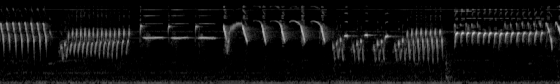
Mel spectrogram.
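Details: Canary singing a varied song: a fast high buzzy trill, a lower rolling trill, thin pure whistled notes, then loud looping down-swept whistles and more rapid trills, each phrase changing every half second or so.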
